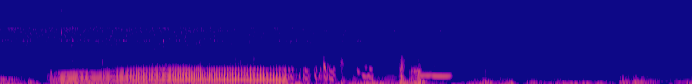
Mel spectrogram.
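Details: A girl's stomach growling: a low, drawn-out rumbling gurgle lasting a few seconds, then scattered bubbling squeaks; ordinary borborygmi.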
